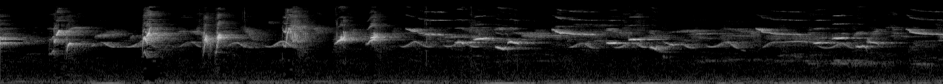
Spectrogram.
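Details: Oriental magpie-robin in morning song: loud sharp chirped notes at first, then a long flowing series of wavering whistles and quick trills that grows softer toward the end.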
